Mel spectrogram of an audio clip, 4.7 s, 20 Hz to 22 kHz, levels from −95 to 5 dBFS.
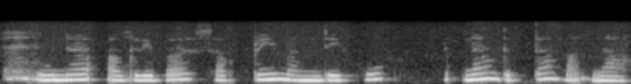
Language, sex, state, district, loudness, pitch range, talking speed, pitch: Garo, female, Meghalaya, West Garo Hills, -12 LUFS, 215-255 Hz, 90 wpm, 235 Hz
